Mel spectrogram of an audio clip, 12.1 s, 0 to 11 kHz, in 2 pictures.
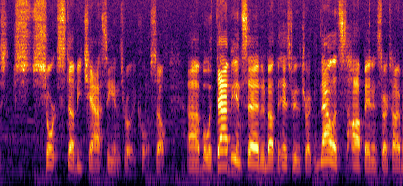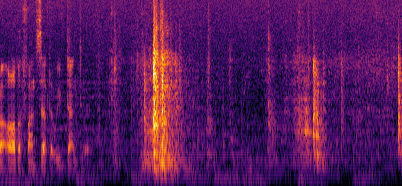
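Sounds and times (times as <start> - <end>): hood latch clunk: 7.6 - 11.3.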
